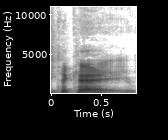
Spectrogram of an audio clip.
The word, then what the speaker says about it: Takei: And he shook my hand and he goes, "Well, actually, it's Takei. Rhymes with okay."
